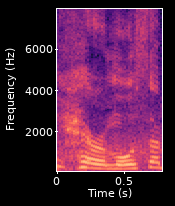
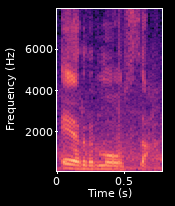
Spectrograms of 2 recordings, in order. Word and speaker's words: Hermosa: They say Heramosa Beach over here, but we all know in Spanish the H is not pronounced. So, I'm going to say Hermosa in Hermosa Beach.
